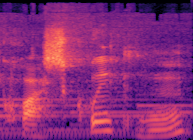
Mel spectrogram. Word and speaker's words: Quasqueton: It is often misspelled, and a lot of people say Quasqueton. If you pronounce it that way, I'm not going to correct you in front of people.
